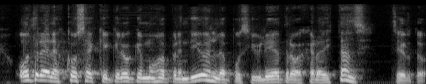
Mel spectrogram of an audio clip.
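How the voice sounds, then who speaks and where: A man speaks. His tone is dark and mellow. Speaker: economics commentator. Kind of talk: radio interview commentary. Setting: remote call into radio. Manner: soft-spoken.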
